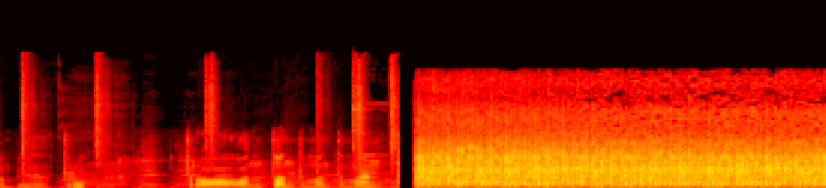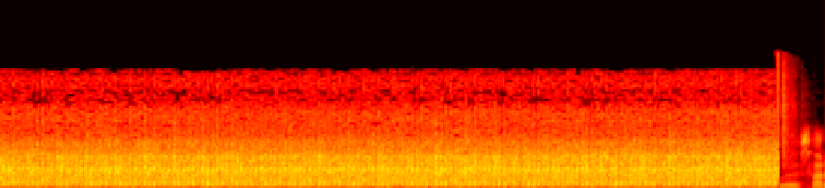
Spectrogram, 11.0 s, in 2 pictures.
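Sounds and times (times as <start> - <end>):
truck diesel engine running: 2.8 - 10.7.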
